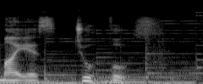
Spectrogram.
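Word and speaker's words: mischievous: मिस्चीवस, पहले शब्दांश पर जोर दें, माइस चूहवूस।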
